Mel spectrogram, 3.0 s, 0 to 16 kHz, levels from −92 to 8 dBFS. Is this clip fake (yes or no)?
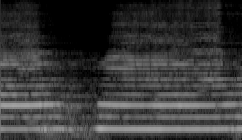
yes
